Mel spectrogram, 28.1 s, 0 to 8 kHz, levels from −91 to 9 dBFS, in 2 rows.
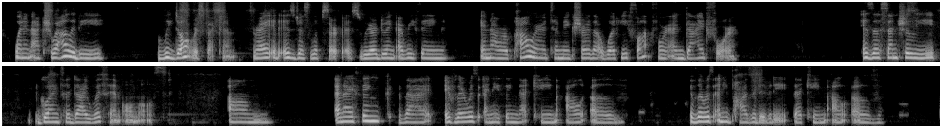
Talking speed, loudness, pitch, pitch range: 130 wpm, -27 LUFS, 215 Hz, 200-235 Hz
